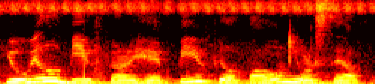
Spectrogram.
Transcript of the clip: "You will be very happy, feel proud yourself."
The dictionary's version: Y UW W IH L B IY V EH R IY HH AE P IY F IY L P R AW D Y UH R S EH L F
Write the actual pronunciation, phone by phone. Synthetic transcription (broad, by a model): Y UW W IH L B IY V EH R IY HH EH P IY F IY L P AW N Y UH R S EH L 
